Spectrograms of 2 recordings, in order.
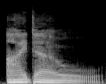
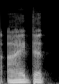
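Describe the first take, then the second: First: "I do" (don't) with a gliding oh; full diphthong. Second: "don't" reduced to a short "did"; mispronounced, no glide. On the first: Teacher modelling for a student, full diphthong. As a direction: glide through the vowel in "do". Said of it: "所以双元音do". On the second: Teacher copying a student's mistake, short vowel. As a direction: cut the glide, saying "I did". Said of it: "发成了I did". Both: Shown as a demonstration.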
